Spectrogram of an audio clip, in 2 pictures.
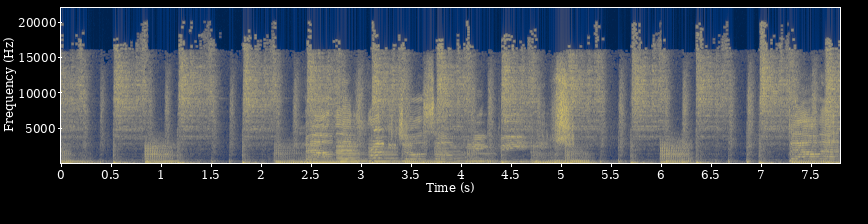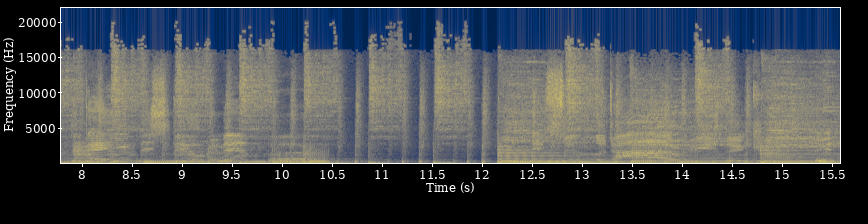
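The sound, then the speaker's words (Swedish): A 1975 rock song plays loudly and steadily, with a sung vocal line over driving drums, bass and guitars, the full band sound continuing throughout with only brief dips between phrases. “Vi backar ett enda år till 1975 och det här är gruppen … med låten ….”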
